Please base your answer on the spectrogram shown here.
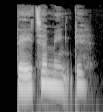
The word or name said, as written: datamængde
